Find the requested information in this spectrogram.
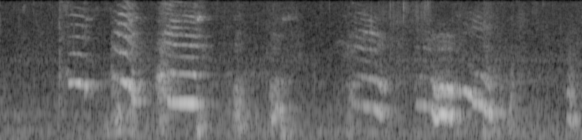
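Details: Three-week-old Labrador Retriever puppies make thin high whimpers and squeals, overlapping and uneven, in a small indoor space.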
